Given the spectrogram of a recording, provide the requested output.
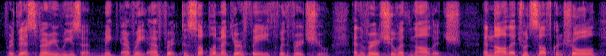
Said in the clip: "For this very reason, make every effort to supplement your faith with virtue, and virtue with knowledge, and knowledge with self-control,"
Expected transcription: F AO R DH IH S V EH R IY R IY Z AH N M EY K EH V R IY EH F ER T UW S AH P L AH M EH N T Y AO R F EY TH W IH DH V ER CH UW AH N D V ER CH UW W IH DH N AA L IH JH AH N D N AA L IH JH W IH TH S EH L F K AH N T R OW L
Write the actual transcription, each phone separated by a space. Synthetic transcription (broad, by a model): F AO R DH IH S V EH R IY R IY Z AH N M EY K EH V R IY EH F ER T UW S AH P L AH M EH N T Y AO R F EY TH W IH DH V ER CH UW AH N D V ER CH UW W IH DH N AA L IH JH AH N N AA L IH JH W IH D S EH L F K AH N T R OW L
